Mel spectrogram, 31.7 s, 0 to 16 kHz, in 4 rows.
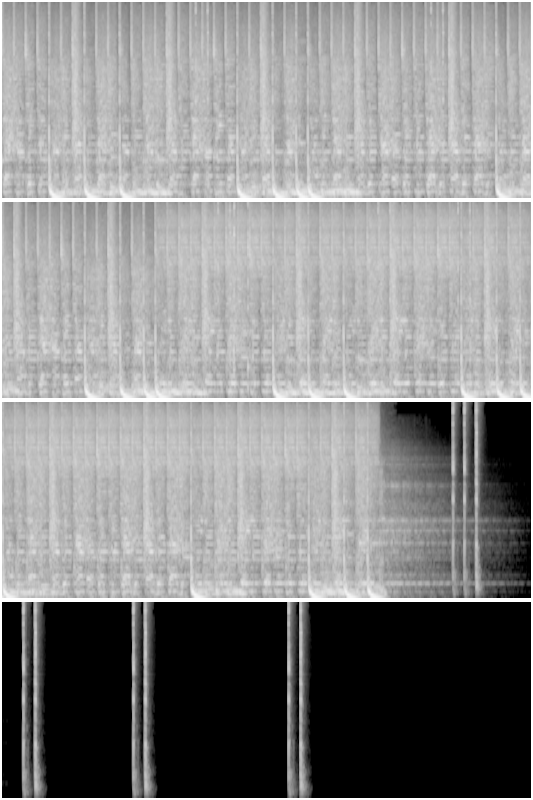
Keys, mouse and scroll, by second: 2.0 click, 4.1 click, 6.5 click, 11.3 click, 11.6 click, 13.7 click, 14.9 click, 15.4-16.8 typing, 17.6 scroll down 1, 17.7 scroll, 18.4 scroll, 18.9 scroll, 22.2 scroll down 4, 22.7 click, 22.9 click, 25.2 click, 27.4 click, 29.7 click, 31.6 scroll down 2.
